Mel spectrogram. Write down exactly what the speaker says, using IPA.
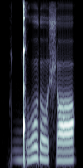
ɡ͡ǃ o ɾ o ʃ ɒ

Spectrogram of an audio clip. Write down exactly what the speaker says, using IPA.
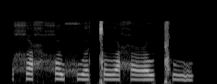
χ ɛ ħ χ œ xʷ ɐ ǀ ɤː ħ ʕ ʊ ǁʰ u

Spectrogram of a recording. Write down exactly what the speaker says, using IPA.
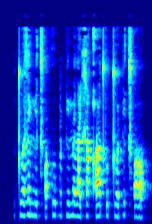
tʷ ɑ z e mʲ ɑ t͡sʼ ɔ k u b ɑ pʲ u m ɛ l ɑ ç ɑ qʼ u tʼ u tʷ ɑ pʲ ɔ t͡sʼ ɔ

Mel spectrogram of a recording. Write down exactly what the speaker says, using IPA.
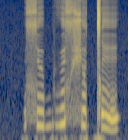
s ʏ bʱ ʏ s ʃ œ ǀ e

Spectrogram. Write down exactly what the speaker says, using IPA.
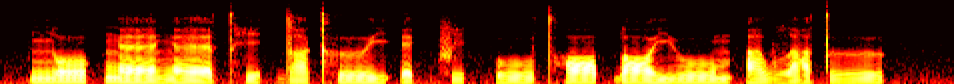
ɲ oː˧˥ k̚ ŋ ɛː˧ ŋ ɛː˧˩ t̪ʰ i˧ t̚ d a˩˧ kʰ ɯː˥˨ j ʔ e˧˩ k̚ f i˧˩ k̚ ʔ uː˧ t̪ʰ ɔː˧˥ p̚ l ɔː˧˥ j ʋ uː˧˥ m ʔ a˧ w l a˩ t̪ ɯː˧˥ k̚

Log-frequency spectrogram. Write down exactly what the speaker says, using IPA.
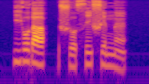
j o˦ ɾ a˧ | ʃ o˨ s i˧ ʃ e˧ n ɛ̃˨

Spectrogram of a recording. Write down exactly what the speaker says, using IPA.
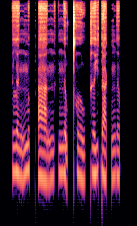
l ə˧˩ n m ə˦˥ p̚ ʔ a˧˩˨ n | n ə̰˧˨ w t̪ʰ o˧˩ w k ə˨˦ j ɗ a˨˩ k̚ ŋ ə˨˩ p̚

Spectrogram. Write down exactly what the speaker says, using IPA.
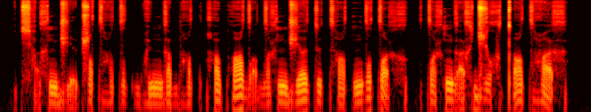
t͡ɕʰ a̰ x n d͡ʒ ḛ ʈ͡ʂ y tˤ ɦ ɔ tˤ ɜ tˤ bʱ y ŋ ɡ a bʱ a tˤ qʰ u pʰ ɔ dˤ a̰ dˤ ɜ x n d͡ʒ ɜ t ɵ tʰ a tˤ n d u tˤ ɵ x | tˤ u x ŋ ɡ a̰ x d͡ʑ ɔ x tʼ o tˤ ɦ a x

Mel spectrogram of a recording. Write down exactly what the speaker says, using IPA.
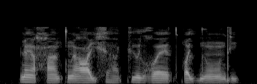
ɽ ɛ̃ ħ ã tʷ ĩ ʕ i x ɦ a̤ kʲ o lʲ ʁʷ ɛː d qʷ i lʲ d õː d i

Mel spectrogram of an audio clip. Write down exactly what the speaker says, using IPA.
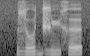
z o d͡ʒ y x ə

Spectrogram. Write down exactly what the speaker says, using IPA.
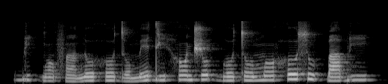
b i˧ ɡ͡b ɔ̃˨ f ã˨ n o˧ h o˧ d o˨ m e˨˦ d i˧ h ɔ̃˦ d͡ʒ o˦ ɡ͡b o˧ t o˧ m ɔ̃˦ h o˦ s u˦˨ k͡p a˧ b i˦

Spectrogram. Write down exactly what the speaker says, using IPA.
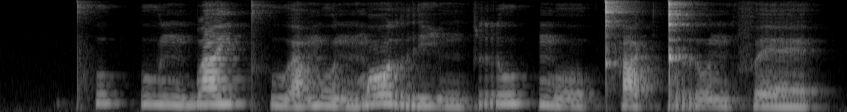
pʰ u˦˥ k̚ ʔ u˧ n b a˦˥ j pʰ u˩˦ a̯ m o˨˩ n m ɔː˥˩ r iː˨˩ m p r uː˥˩ p̚ m oː˧ kʰ a˨˩ k̚ t r o˧ n f ɛː˧

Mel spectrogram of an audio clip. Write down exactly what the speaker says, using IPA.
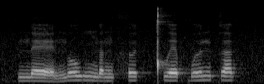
n̪ ɛː˨˩ n̪ o˧ w ŋ ɐ˨ ŋ h ɵ˧ t̚ kʷʰ ɛː˧ p̚ w ɵ˥ n k ɐ˥ k̚

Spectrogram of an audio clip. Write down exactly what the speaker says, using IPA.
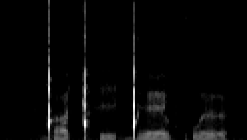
ɡ͡ǃ ɐ ǃʰ i ɡ͡ǃ e l kʷʼ ɘ

